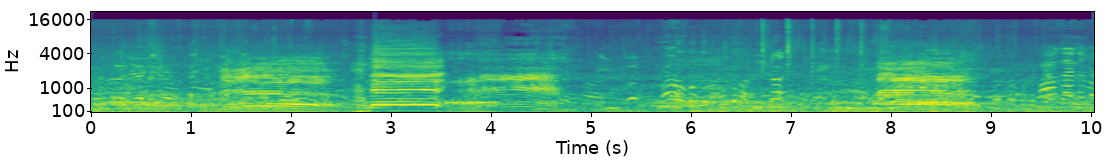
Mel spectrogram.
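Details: Sahiwal breed bull calf bought by a Dhaka farmer on 4 August 2025 at a cattle market: several loud, harmonic moos, one steady and drawn out, others swooping up and down, amid crowd chatter and the general din of the market.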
